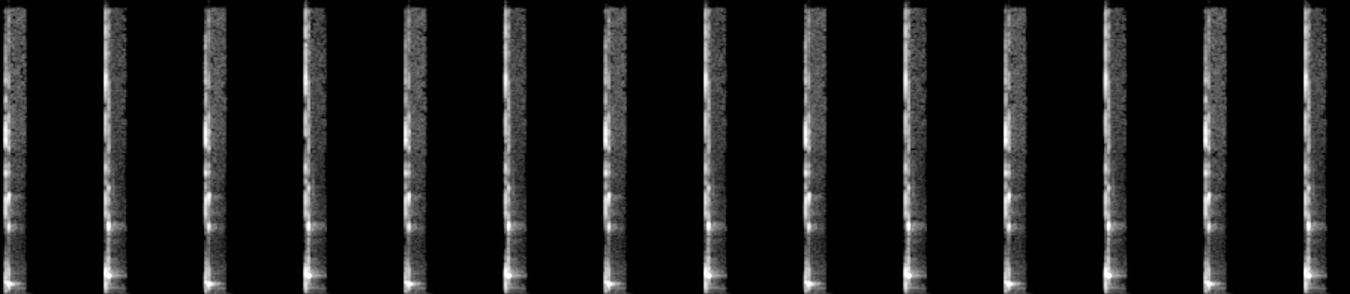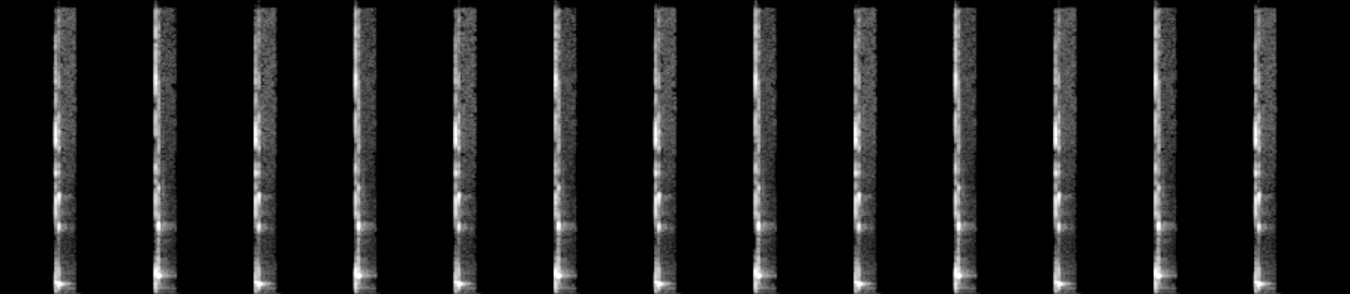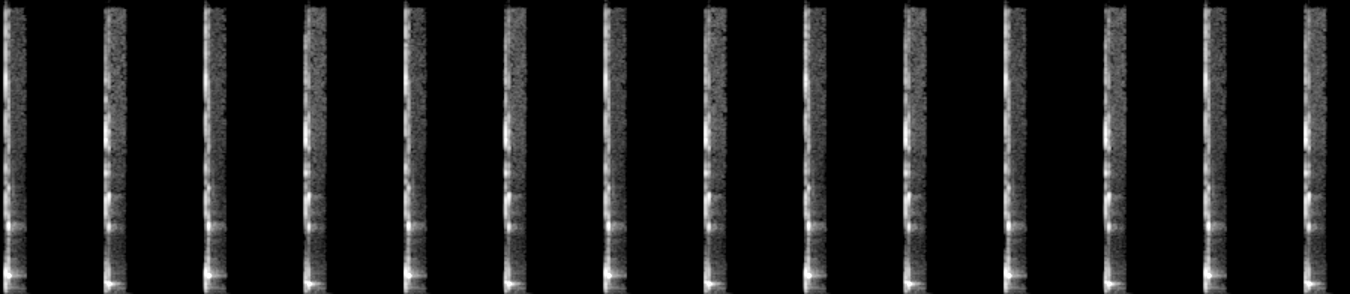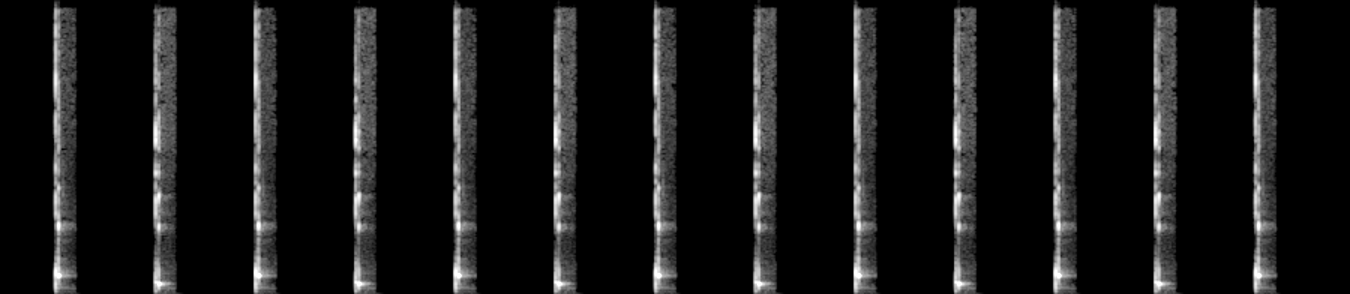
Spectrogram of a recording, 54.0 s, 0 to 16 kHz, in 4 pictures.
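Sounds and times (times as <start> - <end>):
clock-like timer ticking: 1.0 - 1.3, 2.1 - 2.3, 3.0 - 3.3, 4.1 - 4.3, 5.0 - 5.3, 6.1 - 6.3, 7.0 - 7.3, 8.1 - 8.3, 9.0 - 9.3, 10.1 - 10.3, 11.0 - 11.3, 12.1 - 12.3, 13.0 - 13.3, 14.1 - 14.3, 15.0 - 15.3, 16.1 - 16.3, 17.0 - 17.3, 18.1 - 18.3, 19.0 - 19.3, 20.1 - 20.3, 21.0 - 21.3, 22.1 - 22.3, 23.0 - 23.3, 24.1 - 24.3, 25.0 - 25.3, 26.1 - 26.3, 27.0 - 27.3, 28.0 - 28.3, 29.0 - 29.3, 30.0 - 30.3, 31.0 - 31.3, 32.1 - 32.3, 33.0 - 33.3, 34.1 - 34.3, 35.0 - 35.3, 36.0 - 36.3, 37.0 - 37.3, 38.1 - 38.3, 39.0 - 39.3, 40.1 - 40.3, 41.0 - 41.3, 42.1 - 42.3, 43.0 - 43.3, 44.1 - 44.3, 45.0 - 45.3, 46.1 - 46.3, 47.0 - 47.3, 48.1 - 48.3, 49.0 - 49.3, 50.1 - 50.3, 51.0 - 51.3, 52.1 - 52.3, 53.0 - 53.3.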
